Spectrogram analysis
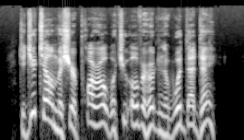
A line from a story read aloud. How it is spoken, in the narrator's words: I said sharply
